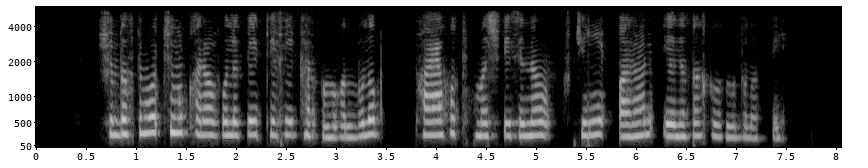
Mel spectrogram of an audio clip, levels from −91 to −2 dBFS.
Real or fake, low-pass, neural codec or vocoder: fake; 5.4 kHz; codec, 44.1 kHz, 1.7 kbps, Pupu-Codec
